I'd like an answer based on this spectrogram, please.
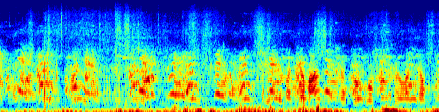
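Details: Hunting dogs holding a large wild boar at bay in Ribagorza, Huesca, during a hunt: dense, rapid barking, several short harsh barks a second, overlapping as if from more than one dog, with faint low rustling beneath.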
